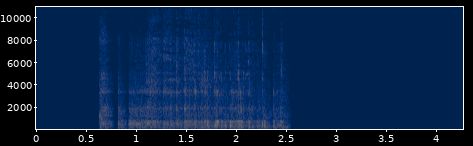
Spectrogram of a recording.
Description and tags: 2. sorbiendo cafe
tomando cafe foley
Hot, coffe, drinking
